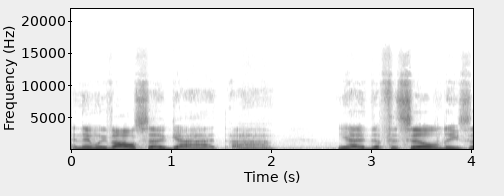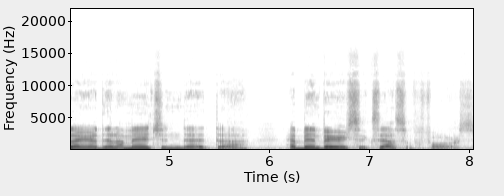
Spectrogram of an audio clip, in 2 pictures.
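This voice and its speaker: A man speaks with fairly low pitch and fairly even intonation. His loudness swings widely. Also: moderate pace. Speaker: parks and recreation director.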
